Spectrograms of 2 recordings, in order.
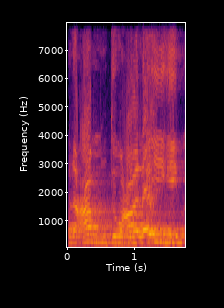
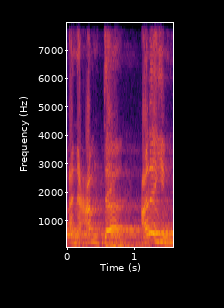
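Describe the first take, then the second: First: The first word ends with a 'u' vowel. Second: The first word ends with an 'a' vowel. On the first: The speaker calls it wrong. "salah harokat" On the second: The speaker calls it right. "harus coba"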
